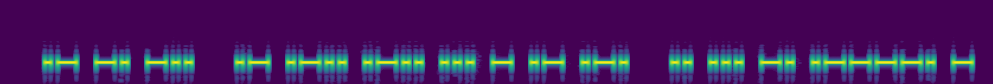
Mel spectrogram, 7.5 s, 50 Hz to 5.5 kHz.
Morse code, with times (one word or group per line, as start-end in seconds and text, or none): 0.3-1.4 AND
1.8-4.7 ALLSTAR
5.0-7.3 ISN'T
